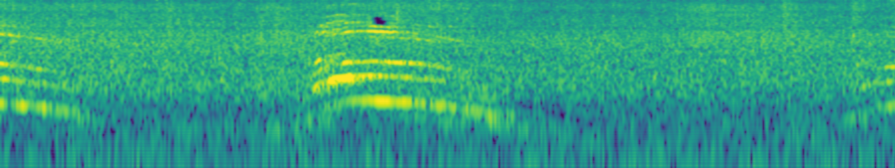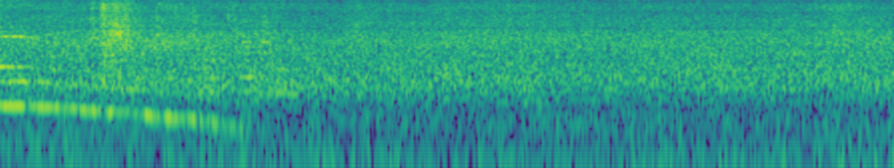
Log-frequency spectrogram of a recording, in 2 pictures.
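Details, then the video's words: Two angry cats exchanging arched, whining yowls, one sharp cry rising and dropping early on and a softer drawn-out moan a few seconds later, over a constant low rumble. "Two angry cats"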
